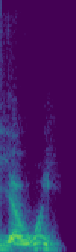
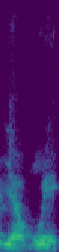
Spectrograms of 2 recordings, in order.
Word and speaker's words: Yahweh: Jehová tampoco dice yagüey Pero sabemos que se pronunciaba yagüe el nombre sagrado ya en otro tema El que me está escuchando y quiere documentación se la podemos enviar documentación rotunda y enfática y Clara histórica etcétera de que la el nombre se pronunciaba Yahweh y noche me enseñaron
